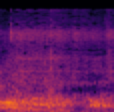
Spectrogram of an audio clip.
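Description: Pigeons in a large loft cooing softly, a short low murmur of calls, near and fairly quiet.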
